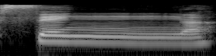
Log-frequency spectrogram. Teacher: With the /ŋ/ sound, you get the least oral resonance because the sound doesn't have as much space to come through inside your mouth · The last nasal sound is the ing, I-N-G, like sing. You can see that the point of contact is at the base of the tongue at the back of your hard palate.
